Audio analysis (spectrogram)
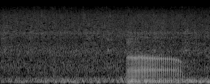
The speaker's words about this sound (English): It's very loud by the water here, the rushing water.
